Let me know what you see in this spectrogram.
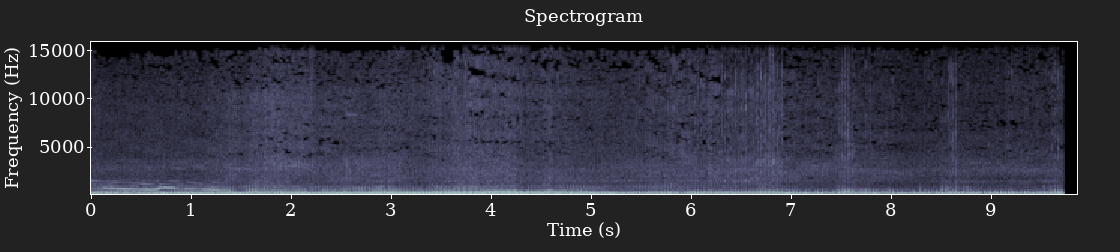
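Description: Trail motorcycle engines running together, with a rev that rises and falls about four seconds in. The sound cuts off suddenly near the end.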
